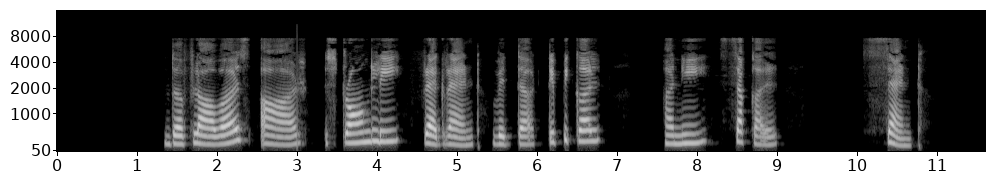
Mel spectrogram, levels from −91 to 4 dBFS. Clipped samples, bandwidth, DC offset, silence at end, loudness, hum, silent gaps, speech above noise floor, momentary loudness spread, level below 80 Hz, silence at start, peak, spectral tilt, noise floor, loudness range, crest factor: under 0.1%; 8 kHz; under 0.1%; 0.8 s; -22 LUFS; none; 7.17-7.58 s, 9.36-10.08 s; over 68 dB; 15 LU; -78 dBFS; 1.35 s; -4 dBFS; -4.5 dB/octave; under -90 dBFS; 7 LU; 20 dB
